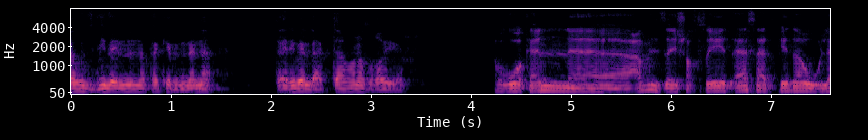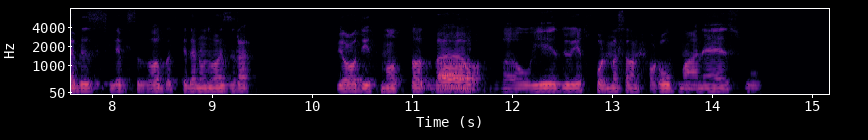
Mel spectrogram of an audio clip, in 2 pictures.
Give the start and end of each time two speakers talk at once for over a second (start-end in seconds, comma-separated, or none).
none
